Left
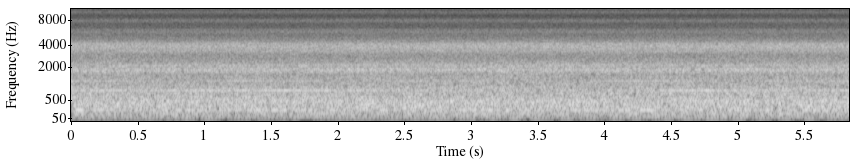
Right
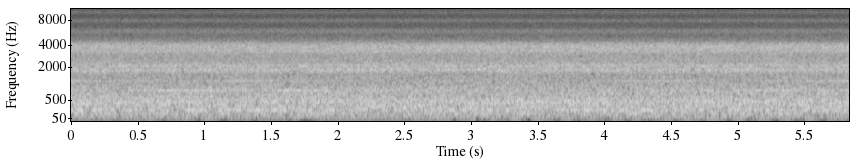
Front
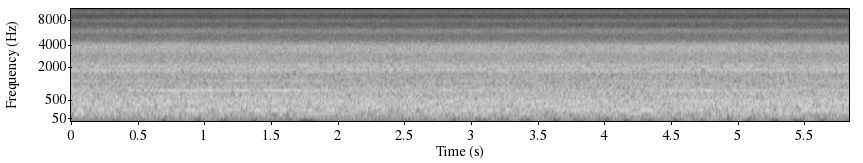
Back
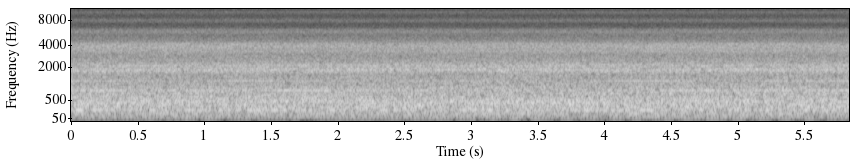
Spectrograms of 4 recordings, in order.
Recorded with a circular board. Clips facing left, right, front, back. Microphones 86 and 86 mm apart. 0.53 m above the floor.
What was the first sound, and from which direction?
Only background noise.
